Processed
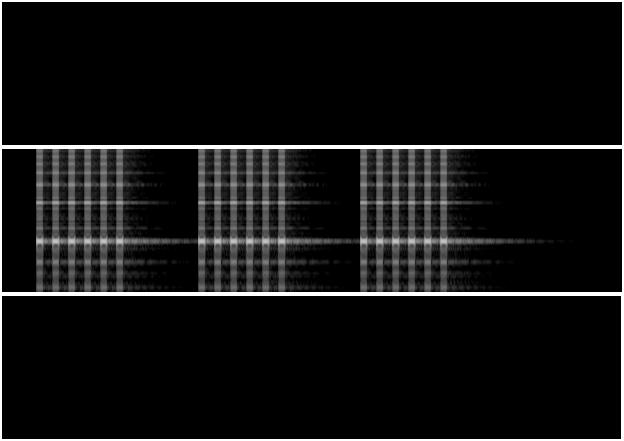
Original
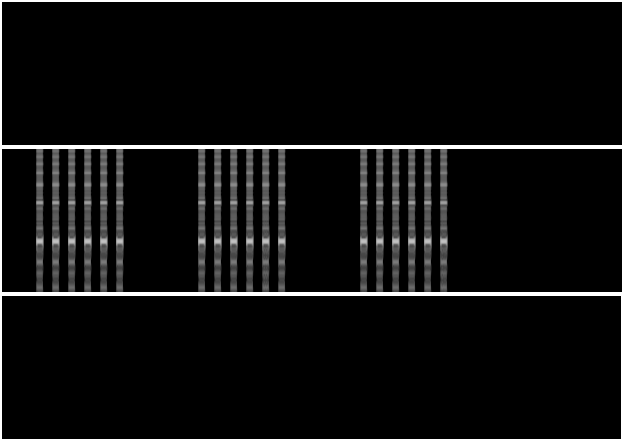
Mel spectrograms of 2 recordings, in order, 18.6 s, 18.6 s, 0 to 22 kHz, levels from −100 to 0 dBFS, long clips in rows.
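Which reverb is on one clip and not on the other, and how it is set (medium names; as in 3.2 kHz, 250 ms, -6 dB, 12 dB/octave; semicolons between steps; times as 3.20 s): FDN reverb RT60 1.5 s, low-frequency decay 1.1×, high-frequency decay 0.6×, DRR 19.5 dB; trim +1 dB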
